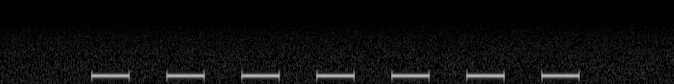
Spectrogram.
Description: Telephone call progress tone (as in the UK, Australia and similar networks), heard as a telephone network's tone, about 400 Hz, 0.375 s on and 0.375 s off. Busy tone.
